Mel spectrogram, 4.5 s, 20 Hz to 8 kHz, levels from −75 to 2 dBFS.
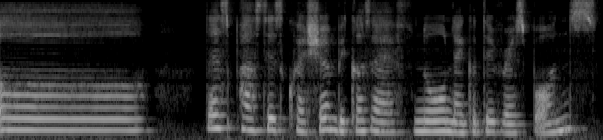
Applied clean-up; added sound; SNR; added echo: none; none; none; none.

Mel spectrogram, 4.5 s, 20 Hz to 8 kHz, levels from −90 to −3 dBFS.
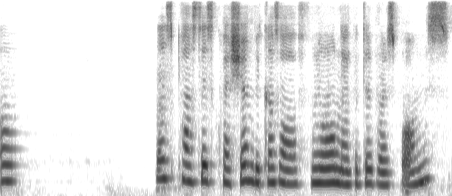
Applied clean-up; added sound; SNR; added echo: neural mask model DeepFilterNet 3.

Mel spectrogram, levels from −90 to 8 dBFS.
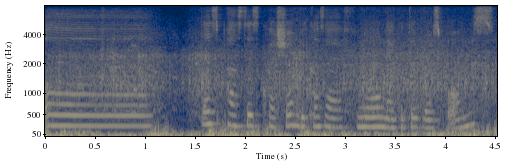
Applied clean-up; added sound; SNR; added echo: none; Truck; -3 dB; none.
